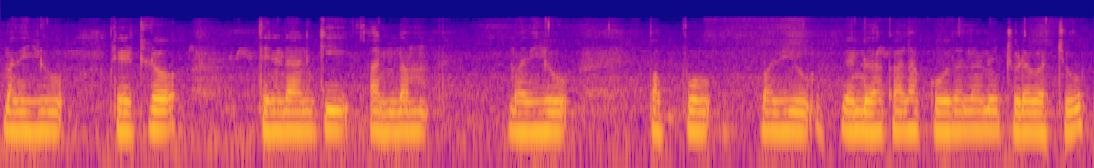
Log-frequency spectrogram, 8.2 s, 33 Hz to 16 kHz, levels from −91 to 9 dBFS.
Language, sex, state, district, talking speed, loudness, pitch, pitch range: Telugu, male, Telangana, Hyderabad, 80 wpm, -16 LUFS, 135 Hz, 130-135 Hz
